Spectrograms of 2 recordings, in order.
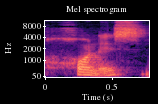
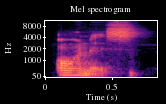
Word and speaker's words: honest: the pronunciation is not honest the pronunciation is honest it is as if we start with an O not an H so we say an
